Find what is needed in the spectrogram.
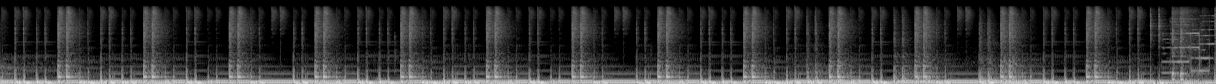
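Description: Synthesizer music over a steady, fast drum beat with a heavy sustained bass underneath. Near the end a higher synth lead comes in with held notes.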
